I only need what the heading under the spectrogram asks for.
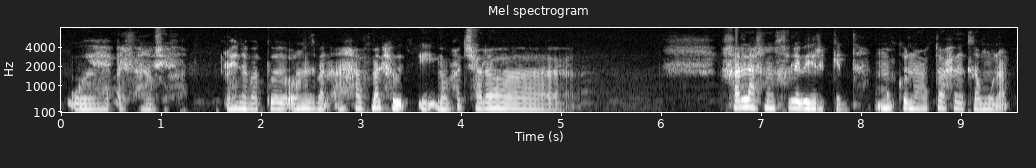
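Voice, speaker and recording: A woman's voice: medium pitch, gravelly, dry recording, muffled recording. A woman with an Egyptian accent chatting casually through a cooking vlog, her voice stuffed up by a head cold. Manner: chatty, talks to viewers directly. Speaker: home cook vlogger.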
